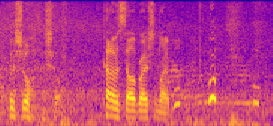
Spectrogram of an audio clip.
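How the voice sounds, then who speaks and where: Male voice with a New Zealand accent over noticeable background noise. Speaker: sports commentator. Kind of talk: live commentary. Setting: commentary box. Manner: animated.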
